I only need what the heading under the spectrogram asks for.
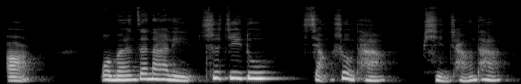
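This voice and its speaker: A woman reading a scripted devotional outline in a measured, recited manner. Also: mid-range voice, animated, warm tone, slightly rough.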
